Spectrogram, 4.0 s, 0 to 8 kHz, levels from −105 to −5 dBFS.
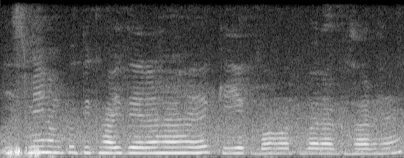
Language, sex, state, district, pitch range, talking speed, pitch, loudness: Hindi, female, Bihar, Patna, 255-285 Hz, 190 wpm, 275 Hz, -18 LUFS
